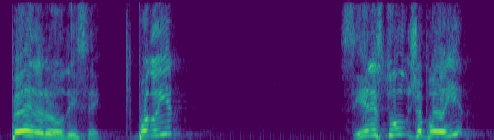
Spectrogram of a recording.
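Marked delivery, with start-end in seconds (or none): 1.4-4.9 high, loud, rising questions; eager plea. Acted. Peter asking Jesus to let him walk to him, eager acted plea. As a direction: ask keenly, voice pitched right up.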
